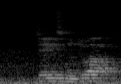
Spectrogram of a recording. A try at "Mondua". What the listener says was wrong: It's Monda, sir, the youth silent.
